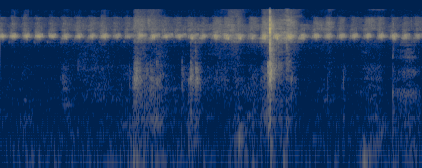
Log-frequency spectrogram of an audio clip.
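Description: Steady, high-pitched pulsing chirp of an insect, about nine pulses a second, behind a pause in speech. A single sharp click a little before three seconds in.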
